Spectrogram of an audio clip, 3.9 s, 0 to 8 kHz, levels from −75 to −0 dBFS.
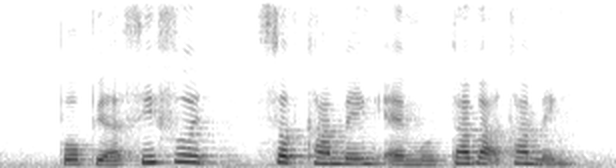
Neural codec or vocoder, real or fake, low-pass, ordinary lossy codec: none; real; none; none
